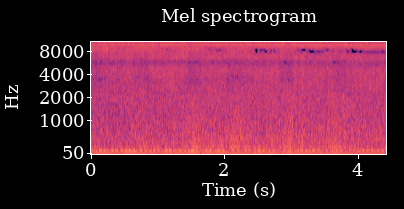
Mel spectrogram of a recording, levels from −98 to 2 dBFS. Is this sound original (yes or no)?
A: yes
